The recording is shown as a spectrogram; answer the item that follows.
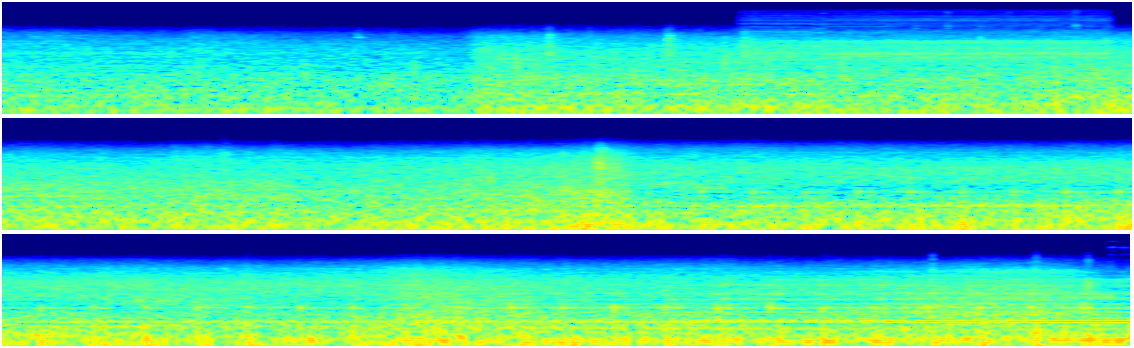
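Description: Steady rushing ambient noise that grows louder, with a brief swell just before the middle. Sustained musical tones come in about halfway through and build toward the end.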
